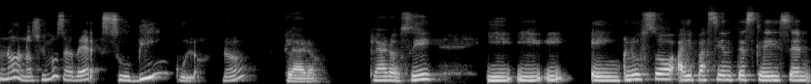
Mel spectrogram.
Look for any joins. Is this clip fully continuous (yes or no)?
yes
